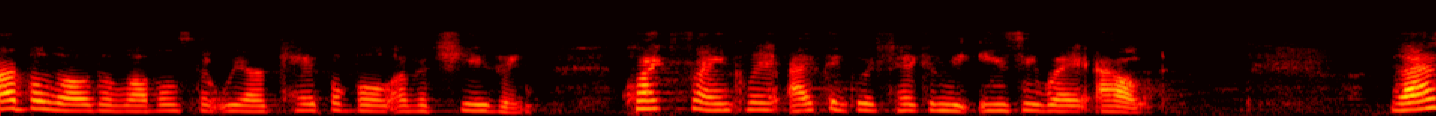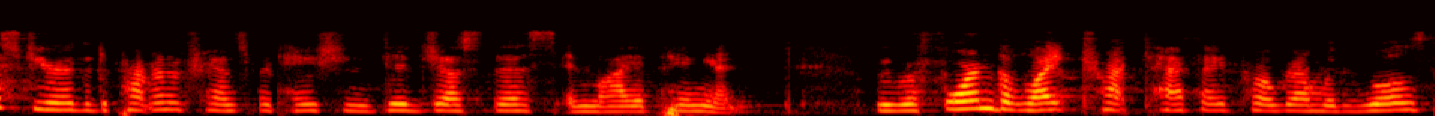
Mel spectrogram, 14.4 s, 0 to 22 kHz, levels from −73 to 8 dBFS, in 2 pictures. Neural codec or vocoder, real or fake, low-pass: codec, 32 kHz, 1.9 kbps, SNAC; fake; 7.2 kHz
